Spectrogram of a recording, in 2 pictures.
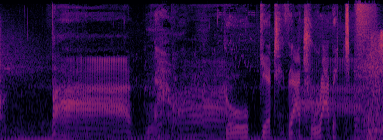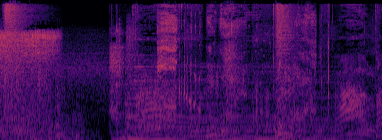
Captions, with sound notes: [growling] NOW, GO GET THAT RABBIT. [gasping] [growling] [growling]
